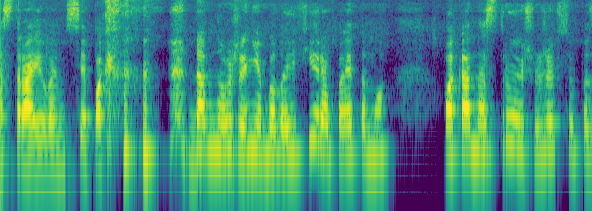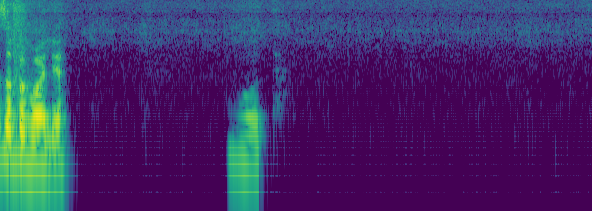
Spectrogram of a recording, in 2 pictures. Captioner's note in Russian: смех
